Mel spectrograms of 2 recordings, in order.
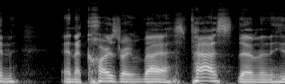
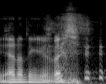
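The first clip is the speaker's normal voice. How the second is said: usual speaking voice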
